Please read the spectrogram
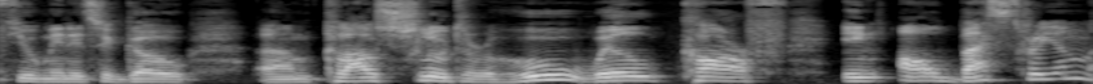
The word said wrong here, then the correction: alabaster: How do you say it? – Alabaster.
